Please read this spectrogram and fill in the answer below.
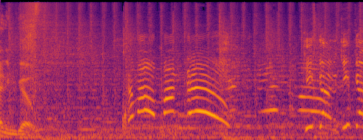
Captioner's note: cowboys shout encouragement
